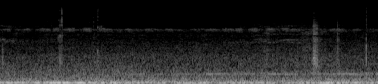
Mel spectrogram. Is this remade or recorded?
remade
